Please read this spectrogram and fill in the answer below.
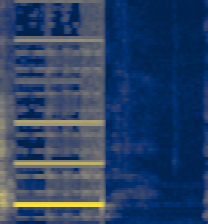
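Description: Censor bleep: a single loud, steady beep of just under a second that masks spoken words and cuts off suddenly.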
